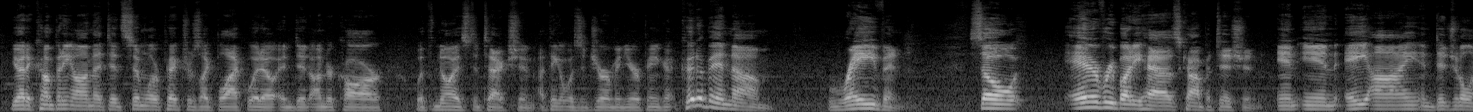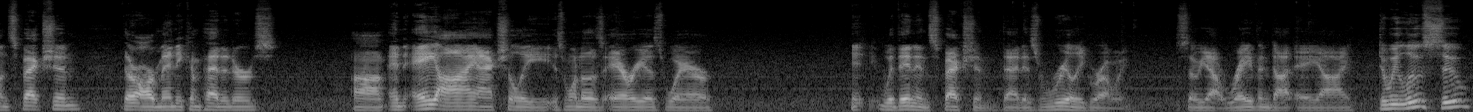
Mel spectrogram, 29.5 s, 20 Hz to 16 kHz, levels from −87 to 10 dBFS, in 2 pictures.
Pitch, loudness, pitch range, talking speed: 100 Hz, -25 LUFS, 90-115 Hz, 140 wpm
